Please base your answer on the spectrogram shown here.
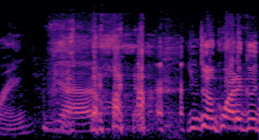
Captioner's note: chuckling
